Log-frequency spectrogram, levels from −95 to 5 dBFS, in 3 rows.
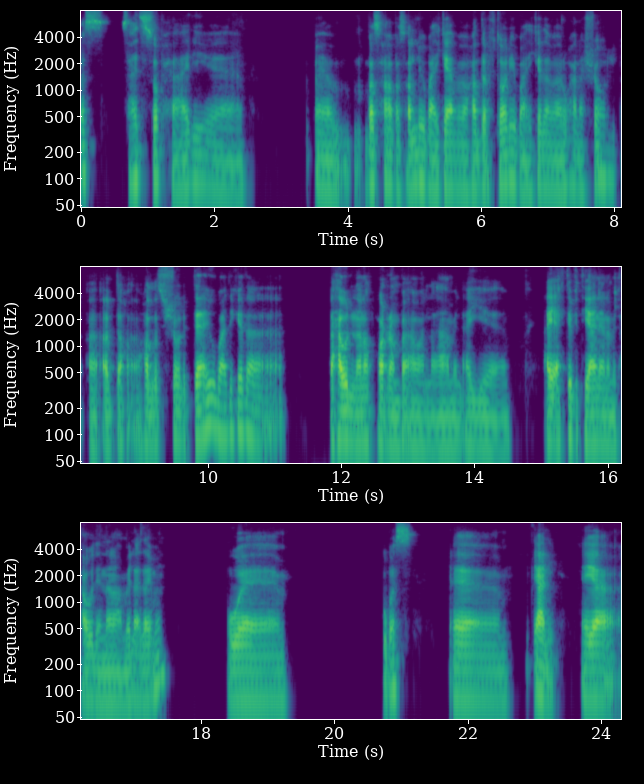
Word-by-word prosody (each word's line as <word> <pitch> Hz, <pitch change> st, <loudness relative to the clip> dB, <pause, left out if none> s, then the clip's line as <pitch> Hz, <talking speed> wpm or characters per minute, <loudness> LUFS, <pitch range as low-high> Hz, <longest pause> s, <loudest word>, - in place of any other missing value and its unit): بس 115 Hz, 0 st, -2 dB
صحيت 100 Hz, +2 st, -2 dB
الصبح 100 Hz, -2 st, -1 dB
عادي 85 Hz, +2 st, -6 dB, 1.6 s
آمم 80 Hz, -1 st, -5 dB, 0.2 s
باصحى 95 Hz, 0 st, +1 dB
باصلّي 95 Hz, +3 st, -2 dB
وبعد 85 Hz, -3 st, -1 dB
كده 85 Hz, +1 st, +3 dB
باحضّر 80 Hz, 0 st, -2 dB
فطاري 95 Hz, +2 st, -1 dB
وبعد 80 Hz, -4 st, -4 dB
كده 85 Hz, +2 st, -4 dB
باروح 80 Hz, +3 st, -5 dB
على 80 Hz, -2 st, -6 dB
الشُغل، 100 Hz, +6 st, -7 dB, 0.2 s
أ -, -, 0 dB
أبدأ -, -, 0 dB
أخلّص 85 Hz, -1 st, -2 dB
الشُغل 90 Hz, +2 st, -3 dB
بتاعي 95 Hz, +8 st, +4 dB
وبعد 110 Hz, -5 st, 0 dB
كده 105 Hz, -4 st, -1 dB, 1.0 s
باحاول 95 Hz, 0 st, +8 dB
إن 85 Hz, -, -2 dB
أنا 85 Hz, +1 st, +3 dB
أتمرّن 85 Hz, -2 st, +2 dB
بقى 80 Hz, 0 st, 0 dB
والّا 75 Hz, 0 st, -6 dB
أعمل 75 Hz, 0 st, -4 dB
أي 80 Hz, -1 st, -4 dB, 0.9 s
أي -, -, +8 dB
activity 95 Hz, -1 st, -3 dB
يعني 85 Hz, -1 st, +5 dB
أنا 80 Hz, -, -3 dB
متعوّد 80 Hz, +2 st, -1 dB
إن 80 Hz, 0 st, -4 dB
أنا 80 Hz, 0 st, -1 dB
أعملها 80 Hz, +3 st, -2 dB
دايمًا 100 Hz, -, -3 dB, 0.9 s
و 85 Hz, 0 st, +2 dB, 2.1 s
وبس، -, -, -3 dB, 0.5 s
آآ 80 Hz, -1 st, 0 dB, 0.4 s
يعني -, -, +6 dB, 0.4 s
هي 85 Hz, 0 st, +6 dB
85 Hz, 110 wpm, -25 LUFS, 80-95 Hz, 2.1 s, باحاول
